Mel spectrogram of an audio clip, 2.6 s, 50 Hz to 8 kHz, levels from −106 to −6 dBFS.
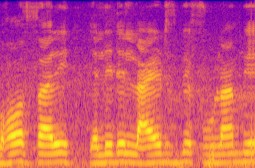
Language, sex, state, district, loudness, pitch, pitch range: Hindi, male, Chhattisgarh, Raipur, -14 LUFS, 155 Hz, 150-160 Hz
